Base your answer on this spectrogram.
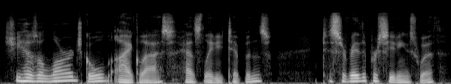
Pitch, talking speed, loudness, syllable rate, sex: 125 Hz, 200 wpm, -20 LUFS, 5.6 syllables/s, male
